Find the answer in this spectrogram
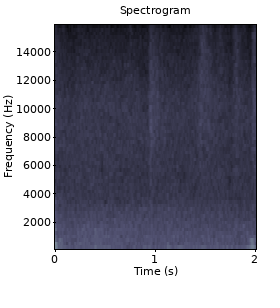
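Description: Steady, even background hiss of room tone with no distinct events.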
